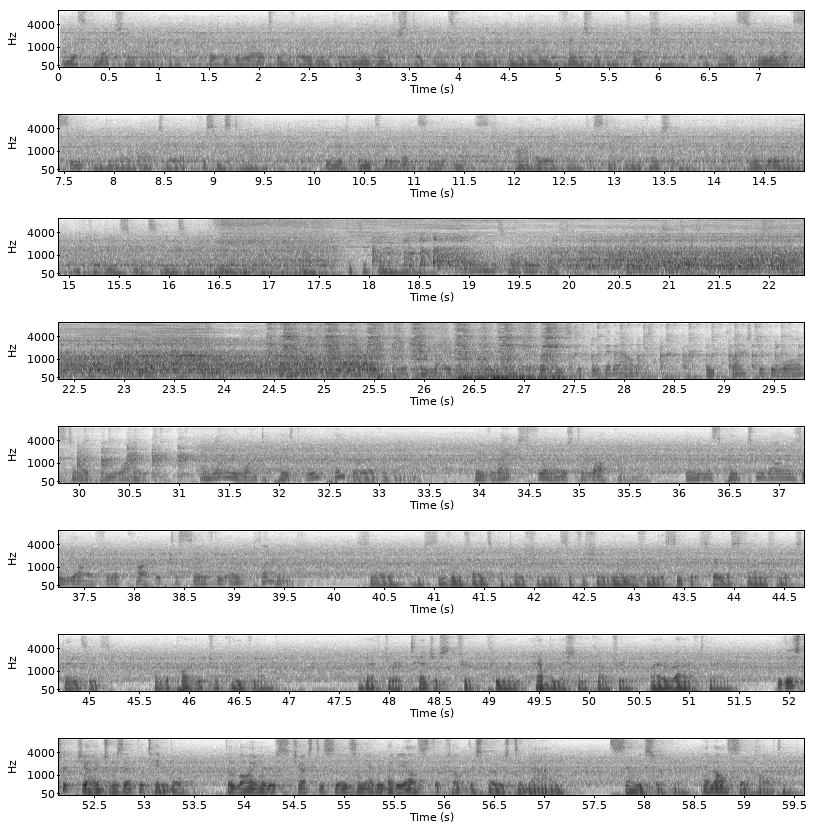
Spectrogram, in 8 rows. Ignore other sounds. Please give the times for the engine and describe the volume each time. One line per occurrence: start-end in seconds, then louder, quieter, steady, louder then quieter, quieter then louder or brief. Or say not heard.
0.0-59.5 louder then quieter.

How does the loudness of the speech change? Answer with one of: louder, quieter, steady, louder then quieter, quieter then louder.
louder.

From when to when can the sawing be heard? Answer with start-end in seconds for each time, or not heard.
16.4-27.4.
